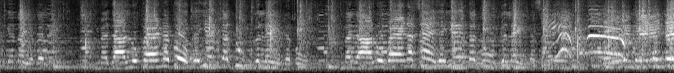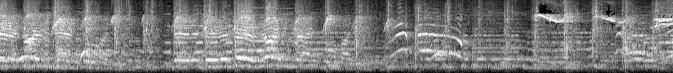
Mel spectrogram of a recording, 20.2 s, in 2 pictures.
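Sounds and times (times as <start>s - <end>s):
tarantella folk music with verses: 0.0s - 20.1s.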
